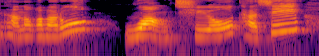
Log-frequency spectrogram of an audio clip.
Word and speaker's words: 网: 해당 글자는 발음이 왕 자 소리내서 같이 발음 해야지 기억이 남겠죠 한번 더요 왕 한번 더요 왕 자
